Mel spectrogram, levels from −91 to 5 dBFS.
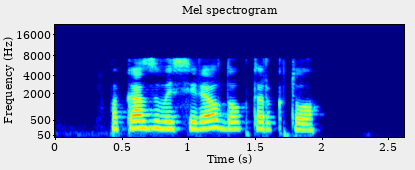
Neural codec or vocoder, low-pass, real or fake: codec, 16 kHz, 4 kbps, X-Codec, HuBERT features, trained on balanced general audio; 7.2 kHz; fake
